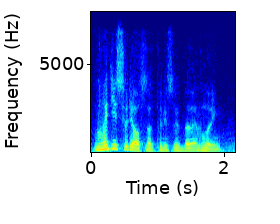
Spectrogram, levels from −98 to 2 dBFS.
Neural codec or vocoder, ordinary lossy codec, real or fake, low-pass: codec, 16 kHz in and 24 kHz out, 0.6 kbps, FocalCodec, streaming, 2048 codes; Opus, 16 kbps; fake; 7.2 kHz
